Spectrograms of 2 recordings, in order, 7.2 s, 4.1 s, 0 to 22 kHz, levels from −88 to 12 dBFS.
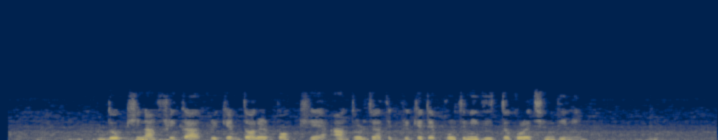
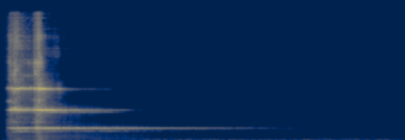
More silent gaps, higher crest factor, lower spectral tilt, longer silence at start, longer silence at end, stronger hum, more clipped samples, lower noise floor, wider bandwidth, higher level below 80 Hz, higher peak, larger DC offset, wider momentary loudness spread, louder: neither; second, 18 dB vs 24 dB; first, -6.5 dB/octave vs 5.5 dB/octave; about the same, 0.2 s vs 0.1 s; second, 0.6 s vs 2.65 s; neither; neither; second, -48 dBFS vs -75 dBFS; second, 7.6 kHz vs over 20 kHz; first, -50 dBFS vs -76 dBFS; second, -6 dBFS vs -2 dBFS; neither; second, 22 LU vs 25 LU; second, -22 LUFS vs -16 LUFS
